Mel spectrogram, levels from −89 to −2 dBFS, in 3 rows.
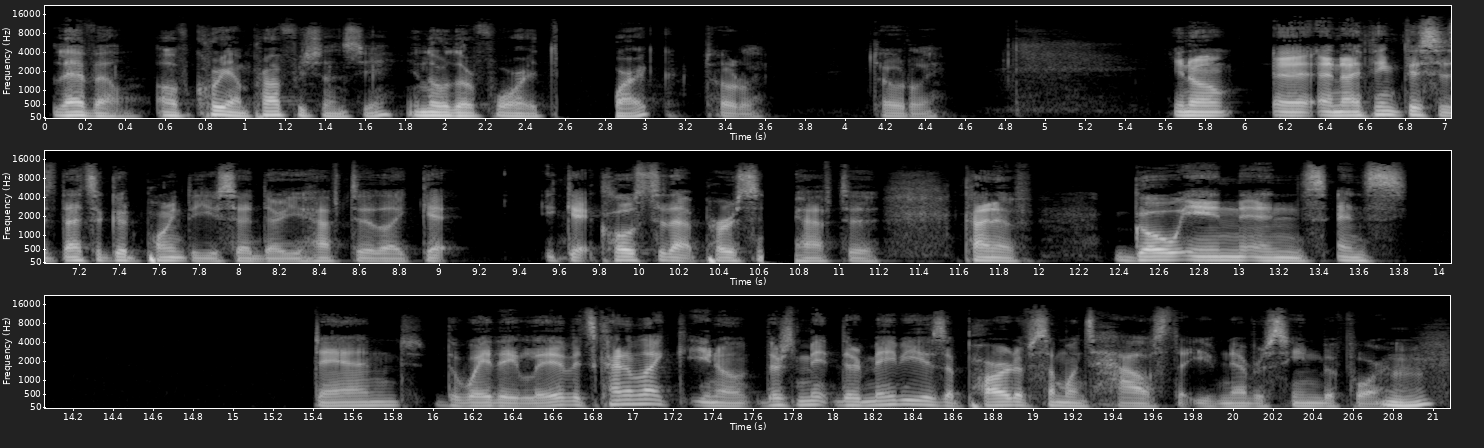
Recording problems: audio cutting out; at 2.5 s, at 11 s and at 14 s for 1.5 s

